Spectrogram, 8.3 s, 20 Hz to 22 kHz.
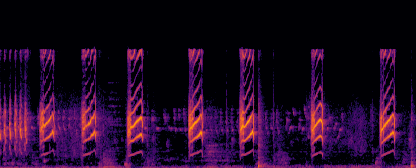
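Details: Lure recording of a crimson sunbird (sogok ontong) meant to draw rival birds: a quick stutter of chips, then bright downward-sweeping ringing notes repeated roughly every 0.8 seconds, with occasional soft knocks.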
